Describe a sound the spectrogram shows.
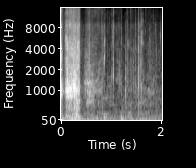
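Cabbage leaves crunch as they are torn apart.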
